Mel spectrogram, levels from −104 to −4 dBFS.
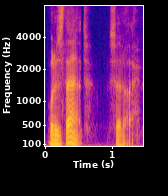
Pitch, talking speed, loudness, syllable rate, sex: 95 Hz, 205 wpm, -20 LUFS, 4.3 syllables/s, male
